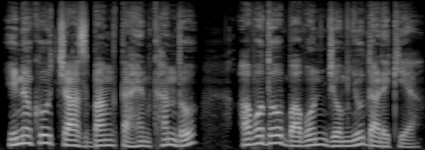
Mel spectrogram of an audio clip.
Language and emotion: Santali, neutral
